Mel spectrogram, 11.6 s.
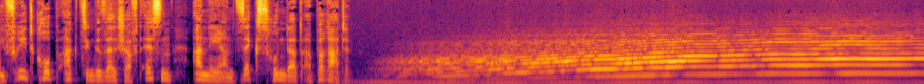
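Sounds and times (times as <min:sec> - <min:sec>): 
speech: 0:00.0 - 0:04.5
piercing Krupp factory siren wailing: 0:04.6 - 0:11.5.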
